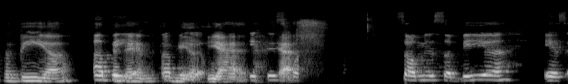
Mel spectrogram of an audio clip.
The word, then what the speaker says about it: Abijah: awesome lady with me today her name is AA Grant did I say it right did I remember it right it's okay it's pronounced AIA AB so miss ABIA is a passionate advocate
